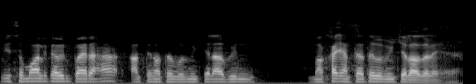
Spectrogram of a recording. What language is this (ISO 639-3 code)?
sat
